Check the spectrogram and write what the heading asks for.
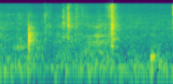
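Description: A few light, sharp clicks and taps from a hardcover picture book being handled and its pages turned, the loudest about a third of a second in.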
